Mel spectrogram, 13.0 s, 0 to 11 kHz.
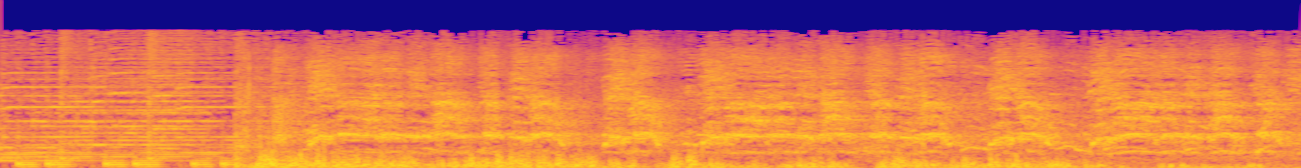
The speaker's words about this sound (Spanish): El sonido, los gritos de miembros de la plataforma de afectados por la hipoteca esta mañana en Getafe, paralizando un desahucio en la calle Gladiolo, número 1 del barrio de las Margaritas.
